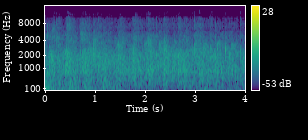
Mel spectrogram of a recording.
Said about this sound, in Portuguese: Aplaude ele, por isso aplaude.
